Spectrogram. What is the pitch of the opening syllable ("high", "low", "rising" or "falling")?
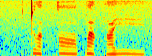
falling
